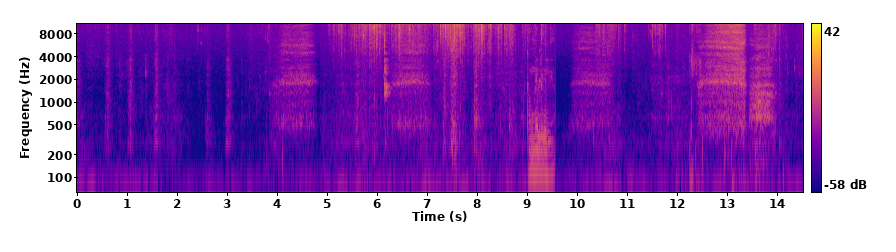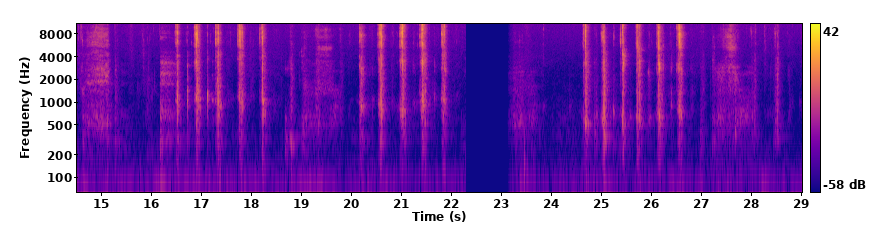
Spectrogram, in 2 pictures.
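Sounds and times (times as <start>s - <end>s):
chillies crunching being chewed: 0.0s - 3.9s, 5.0s - 9.0s, 13.3s - 22.2s, 23.8s - 29.0s.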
